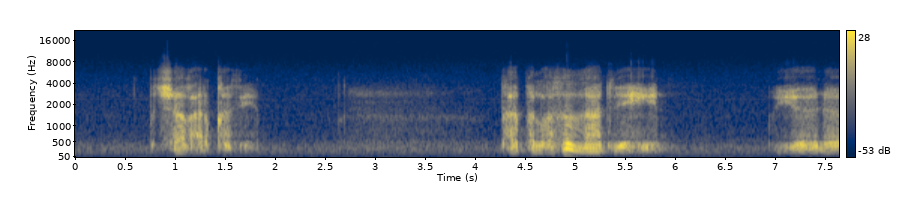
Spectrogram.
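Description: An elderly man speaks with animation, close by.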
